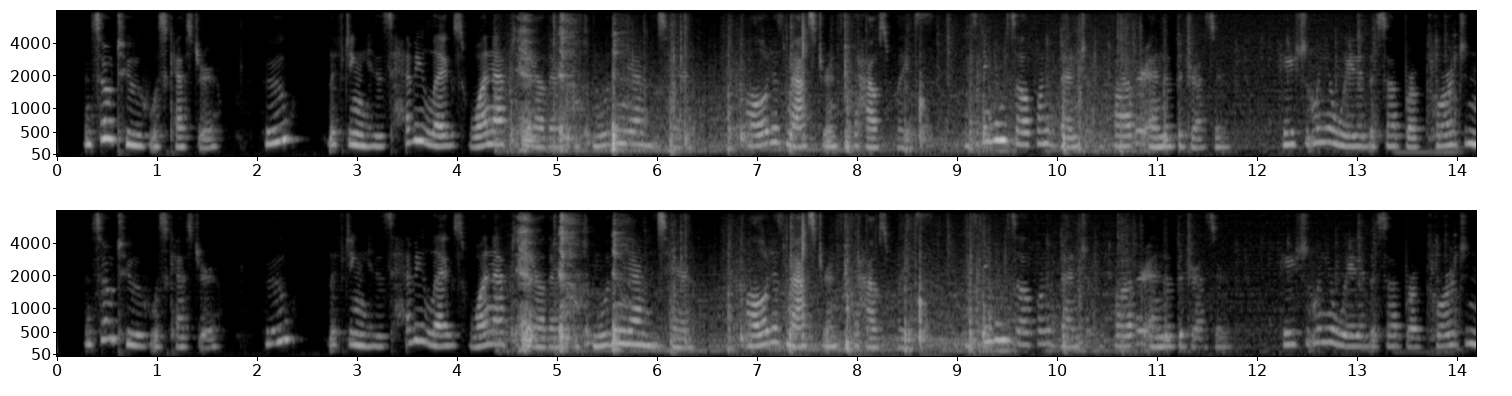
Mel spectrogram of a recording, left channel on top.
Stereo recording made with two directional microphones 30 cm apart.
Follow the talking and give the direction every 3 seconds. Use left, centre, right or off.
left, centre, centre, left, left.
